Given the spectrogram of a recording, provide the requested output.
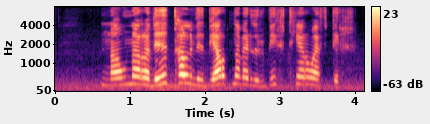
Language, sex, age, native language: Icelandic, female, 20-29, Icelandic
